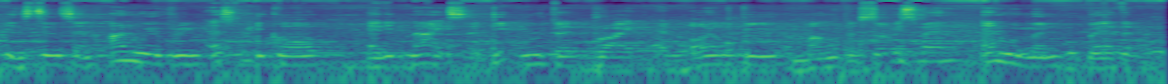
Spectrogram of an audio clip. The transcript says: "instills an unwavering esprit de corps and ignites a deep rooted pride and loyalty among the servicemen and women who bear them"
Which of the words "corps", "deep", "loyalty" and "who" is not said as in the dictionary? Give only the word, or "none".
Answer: corps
